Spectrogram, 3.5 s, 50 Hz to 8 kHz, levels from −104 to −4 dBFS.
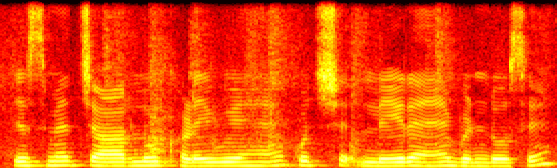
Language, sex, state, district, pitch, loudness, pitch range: Hindi, female, Madhya Pradesh, Bhopal, 180 Hz, -15 LUFS, 175-195 Hz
